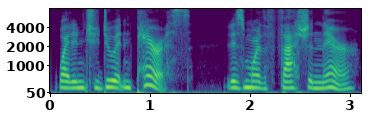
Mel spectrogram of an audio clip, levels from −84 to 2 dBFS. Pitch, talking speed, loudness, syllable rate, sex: 220 Hz, 230 wpm, -18 LUFS, 5.9 syllables/s, female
